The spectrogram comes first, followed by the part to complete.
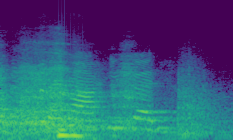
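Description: Faint speech from a voice away from the microphone, a child answering a question.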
